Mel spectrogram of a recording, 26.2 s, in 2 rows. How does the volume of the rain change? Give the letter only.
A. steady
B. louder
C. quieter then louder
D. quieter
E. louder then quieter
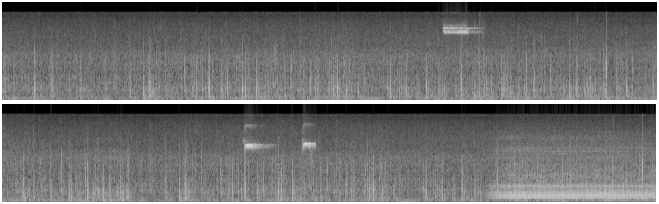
A.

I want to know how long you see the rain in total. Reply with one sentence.
You can hear the rain for 26 seconds altogether.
